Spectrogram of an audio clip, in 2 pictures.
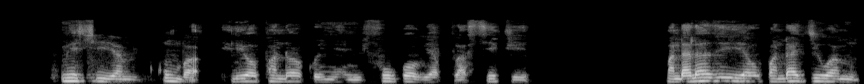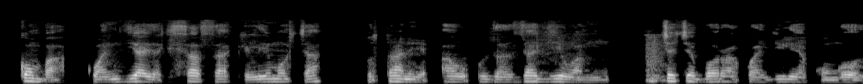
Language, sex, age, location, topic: Swahili, male, 18-24, Wajir, agriculture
